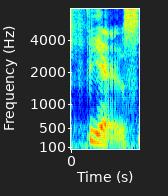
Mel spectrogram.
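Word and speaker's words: Firs: the character of fears it's spelled Furs but it's fears yeah like like the fur tree yes um he sees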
